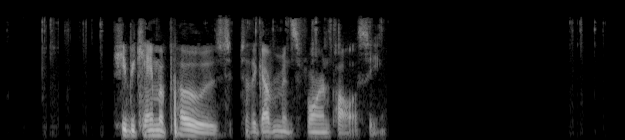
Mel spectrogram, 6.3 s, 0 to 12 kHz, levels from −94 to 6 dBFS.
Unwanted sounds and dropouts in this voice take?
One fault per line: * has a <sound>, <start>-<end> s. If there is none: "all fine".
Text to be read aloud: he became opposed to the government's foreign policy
all fine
